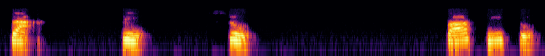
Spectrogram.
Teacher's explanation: സ നാവിന്റെ അരികിലൂടെയാണ് കാറ്റു പോകുന്നത്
